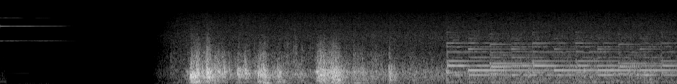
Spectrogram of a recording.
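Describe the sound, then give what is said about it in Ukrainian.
Heavy rain pouring with thunder: after a near-silent start, loud rolling thunder rumbles burst in, then a steady wash of downpour continues, joined later by sustained ringing tones. “Сьогодні знову хлющ. Несподівано, зненацька.”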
